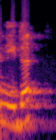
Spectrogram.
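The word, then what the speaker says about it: neither: देखिए दोस्तों, एक शब्द होता है, चाहे इसको आप दोस्तों प्रोनाउंस करिए नाइदर चाहे नीदर।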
